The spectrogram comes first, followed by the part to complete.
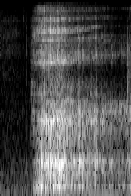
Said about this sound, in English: So the little breath in and the longer out.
